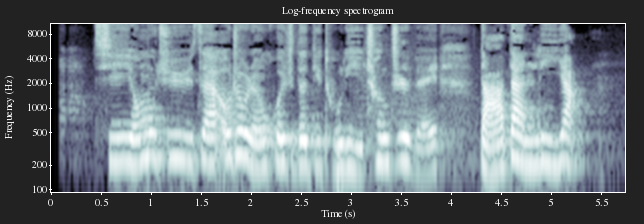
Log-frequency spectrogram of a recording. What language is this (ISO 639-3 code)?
zho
